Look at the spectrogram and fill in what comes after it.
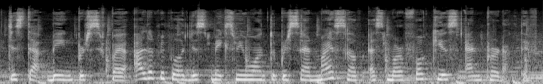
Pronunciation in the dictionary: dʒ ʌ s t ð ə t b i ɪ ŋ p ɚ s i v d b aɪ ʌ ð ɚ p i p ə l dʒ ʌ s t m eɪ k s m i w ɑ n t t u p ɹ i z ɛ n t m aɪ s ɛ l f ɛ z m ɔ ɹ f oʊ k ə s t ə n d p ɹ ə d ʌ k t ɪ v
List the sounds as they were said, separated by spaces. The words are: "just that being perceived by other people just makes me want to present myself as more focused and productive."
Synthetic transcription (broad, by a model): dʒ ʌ s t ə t b i ɪ ŋ p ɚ s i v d b aɪ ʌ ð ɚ p i p ə l dʒ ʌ s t m eɪ k s m i w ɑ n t t u p ɹ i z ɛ n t m aɪ s ɛ l f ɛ s m ɔ ɹ f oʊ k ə s ə n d p ɹ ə d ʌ k t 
